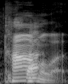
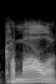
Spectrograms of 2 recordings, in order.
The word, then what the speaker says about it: Kamala: remember moo says it's hate to say Kam Kamala pretty soon it's going to be against the YouTube rules to say Kamala say it's not no it's Kamala that well that yeah well that's that's because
